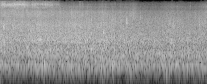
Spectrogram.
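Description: Fast mountain creek rushing steadily, running high with snowmelt.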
